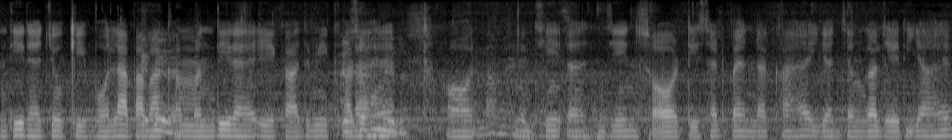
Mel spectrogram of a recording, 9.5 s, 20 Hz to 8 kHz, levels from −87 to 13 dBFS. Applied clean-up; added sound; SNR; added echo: none; none; none; none.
